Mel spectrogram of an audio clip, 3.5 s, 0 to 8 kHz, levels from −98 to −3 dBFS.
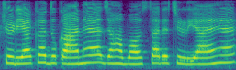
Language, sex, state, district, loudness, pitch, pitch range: Hindi, female, Chhattisgarh, Raipur, -14 LUFS, 290 Hz, 275-305 Hz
